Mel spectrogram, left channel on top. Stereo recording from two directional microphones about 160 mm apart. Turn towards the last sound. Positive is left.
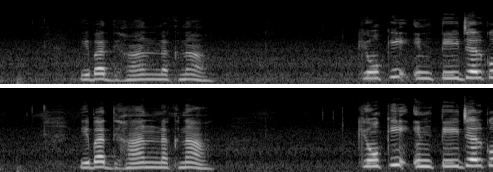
turn(degrees=-25)  # may be behind; listen again after turning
